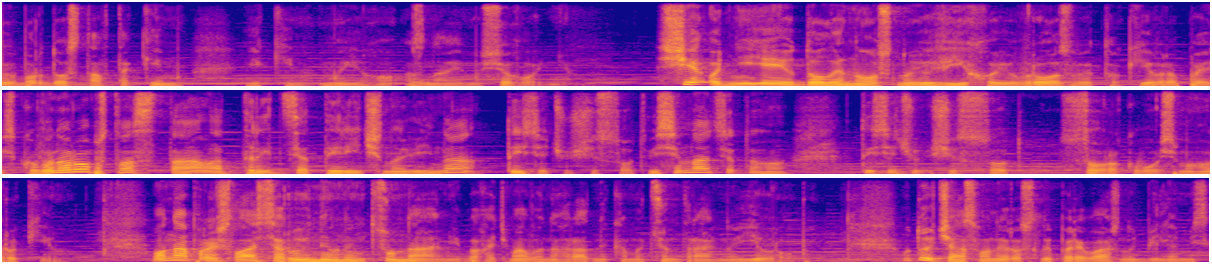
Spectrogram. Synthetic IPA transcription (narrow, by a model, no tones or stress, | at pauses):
bɔrd̪ɔst̪ɑwt̪ɐkɪmjɐkimːɪjɔɦɔ̰znɑjemɔsʲɔɦɔ̰dʲnʲi | ʃt͡ʃɛʔɔdʲnʲijejʊd̪ɔlˠenɔsnɔjʊʋʲixɔjʊwrɔzʋɪt̪ʰɔkjewɾɔpɛjsʲkɔɦɔʋɪnɔɾɔpst̪ʋɐst̪ɑlˠɐt̪ɾɪt͡sʲːɐt̪ɪɾʲit͡ʃnɐʋʲijnɑt̪ɪsʲɐt͡ʃʊ̥ʃʲisːɔ̰t̪ʋʲisʲimnɑt͡sʲːɐt̪ɔɦɔt̪ɪsʲɐt͡ʃʊʃʲisːɔt̪sɔɾɔkʋɔsʲmɔɦɔɾɔkʲḭw | ʋɔnɑpɾɔjʃlˠɑsʲɐɾʊjnɪwnɪmt̪sʊnɑmʲibɐɦɐtʲmɑʋɪnɔɦɾɑd̪̚nɪkɐmɪt̪sent̪ɾɑlʲnɔjijewɾɔ̰pɪ̥ | wt̪ɔjt͡ʃɑsʋɔnɪɾɔslˠɪpeɾeʋɑʒnɔbʲilʲɐmʲisʲ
